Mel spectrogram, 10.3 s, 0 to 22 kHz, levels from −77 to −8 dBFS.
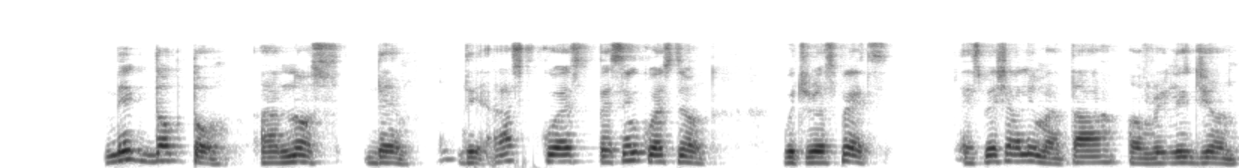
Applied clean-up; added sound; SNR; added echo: neural mask model DeepFilterNet 3.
